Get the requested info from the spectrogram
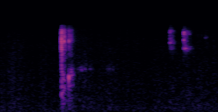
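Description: Near silence broken by computer mouse clicks: one short click about half a second in, and two faint quick clicks near the end.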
